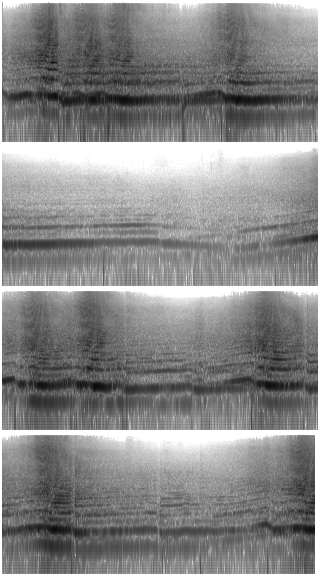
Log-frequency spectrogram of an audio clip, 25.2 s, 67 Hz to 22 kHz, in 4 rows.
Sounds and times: motorcycle road racing 0.0 - 25.2

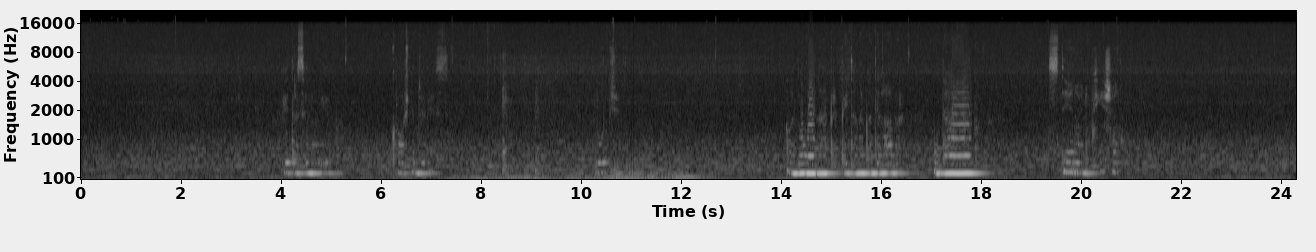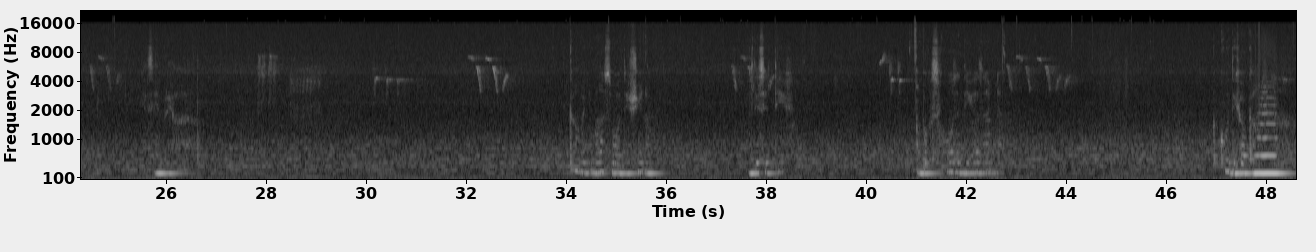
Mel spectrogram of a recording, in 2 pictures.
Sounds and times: flies 0.0 - 48.6
wind 0.0 - 48.6
voices of a borehole 14.1 - 18.3
birds 24.3 - 25.8
birds 27.8 - 33.2
birds 37.2 - 38.6
voices of a borehole 37.6 - 38.6
birds 40.1 - 41.5
birds 42.2 - 44.4
voices of a borehole 47.0 - 48.6

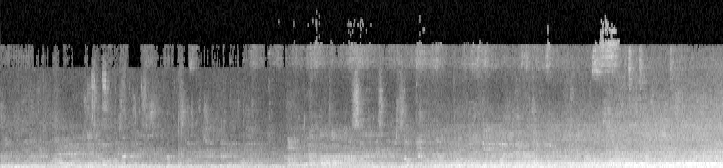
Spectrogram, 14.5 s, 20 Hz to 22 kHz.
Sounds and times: sounds of people in the space 0.0 - 14.4
trains arriving on more distant platforms 8.1 - 14.4
Metro train approaching 8.4 - 14.4

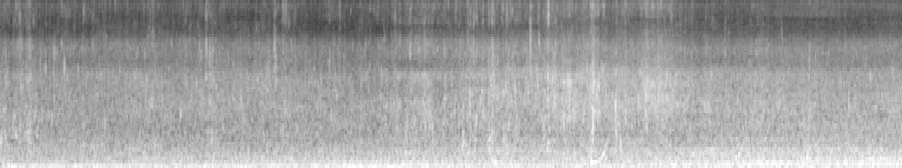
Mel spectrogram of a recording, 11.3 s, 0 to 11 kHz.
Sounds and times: waves 0.0 - 11.2

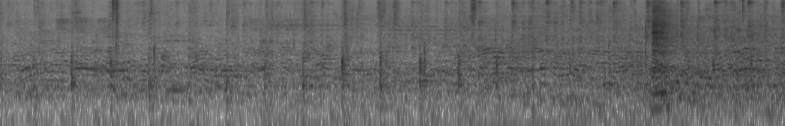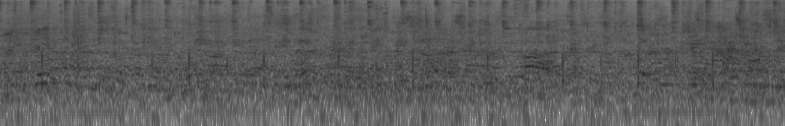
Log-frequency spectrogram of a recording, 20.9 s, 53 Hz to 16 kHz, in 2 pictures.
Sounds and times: gravel path 0.0 - 20.6
people talking 0.0 - 20.9

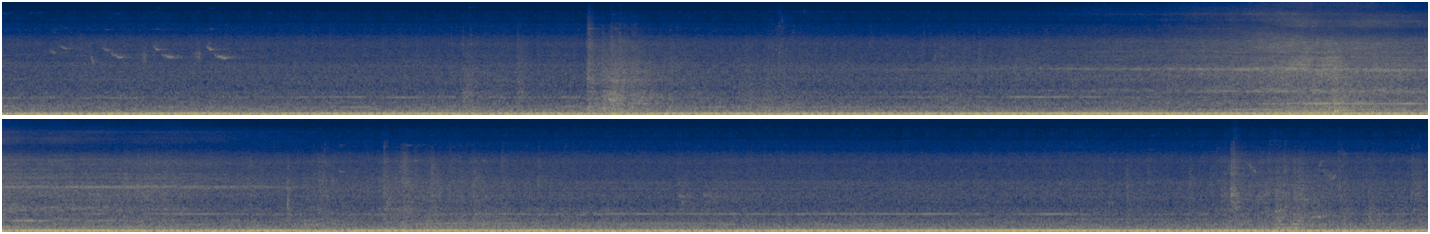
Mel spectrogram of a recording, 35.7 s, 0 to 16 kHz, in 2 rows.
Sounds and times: traffic sound 8.6 - 35.6

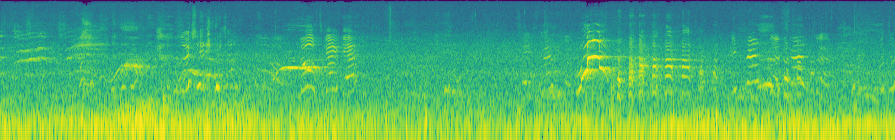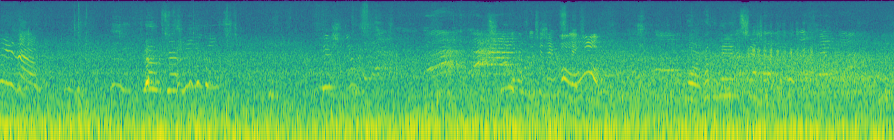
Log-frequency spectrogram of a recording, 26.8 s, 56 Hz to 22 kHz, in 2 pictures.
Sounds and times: Kids playing in the snow 0.0 - 26.8
sledding 0.0 - 26.8

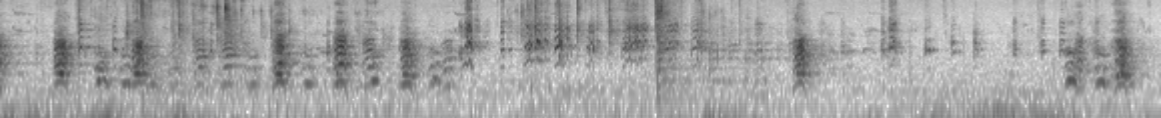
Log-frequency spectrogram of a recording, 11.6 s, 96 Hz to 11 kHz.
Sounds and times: kids chasing hens 0.0 - 11.5
dog 10.6 - 11.5

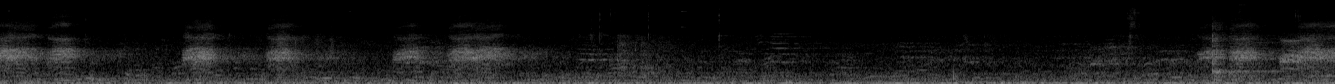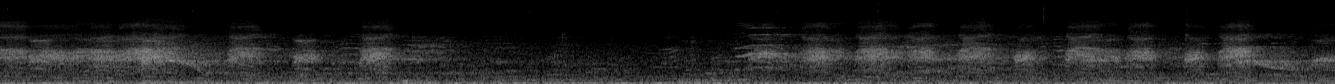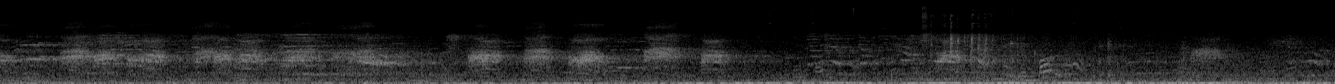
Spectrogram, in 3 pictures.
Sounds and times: ravens 0.0 - 1.0
ravens 1.8 - 3.3
ravens 3.9 - 5.4
ravens 12.0 - 17.6
playing children 19.6 - 40.0
ravens 20.7 - 34.3
ravens 35.8 - 36.8
ravens 38.5 - 39.4

